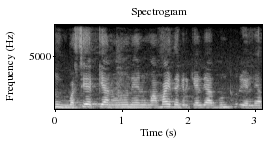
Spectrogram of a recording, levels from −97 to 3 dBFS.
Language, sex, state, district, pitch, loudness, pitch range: Telugu, female, Andhra Pradesh, Guntur, 215 Hz, -17 LUFS, 210-225 Hz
